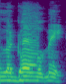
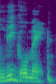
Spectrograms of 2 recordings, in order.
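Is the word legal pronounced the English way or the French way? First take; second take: French; English. First: Legal is said the French way. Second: Legal is said as the English word. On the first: The speaker calls it right. "That was a French man's name" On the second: The speaker calls it wrong. "if you're an English-speaking person first and not a French speaker first"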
